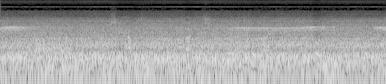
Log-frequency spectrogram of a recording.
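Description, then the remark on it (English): Busy railway station ambience at London Waterloo station: a steady, loud rumble of trains and crowd noise, with a faint high squeal drifting in and out while a person talks briefly. “I'm at London London Waterloo. I've done my first train change.”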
